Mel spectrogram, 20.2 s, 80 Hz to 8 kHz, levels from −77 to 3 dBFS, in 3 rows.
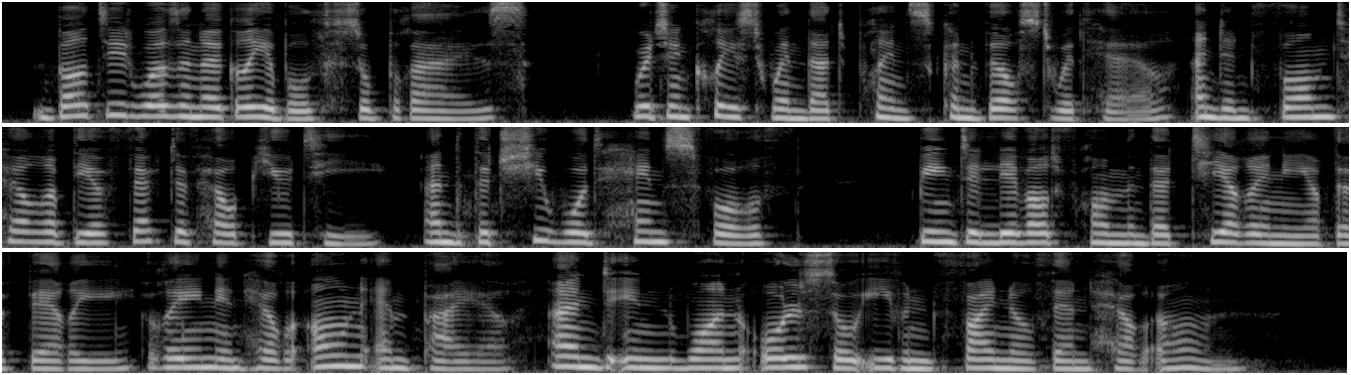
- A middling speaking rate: Yes, average, 150 wpm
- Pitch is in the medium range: No, high, 210 Hz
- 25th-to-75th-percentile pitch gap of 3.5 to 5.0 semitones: No, average, 2.9 semitones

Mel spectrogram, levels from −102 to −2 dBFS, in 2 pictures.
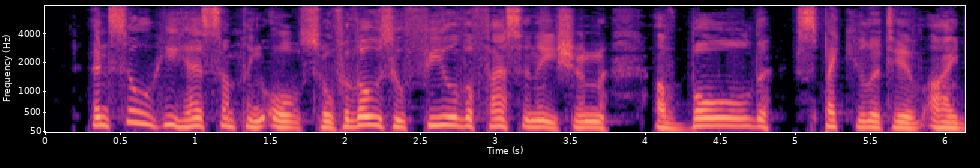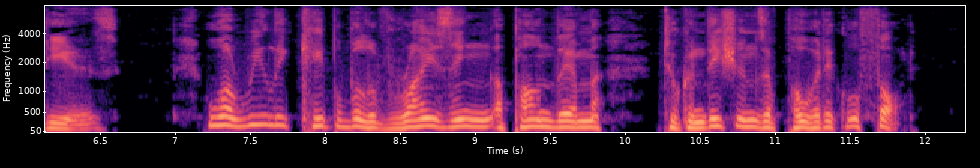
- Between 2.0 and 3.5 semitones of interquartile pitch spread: No, average, 3.9 semitones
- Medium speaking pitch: Yes, medium, 160 Hz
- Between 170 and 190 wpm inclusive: No, average, 140 wpm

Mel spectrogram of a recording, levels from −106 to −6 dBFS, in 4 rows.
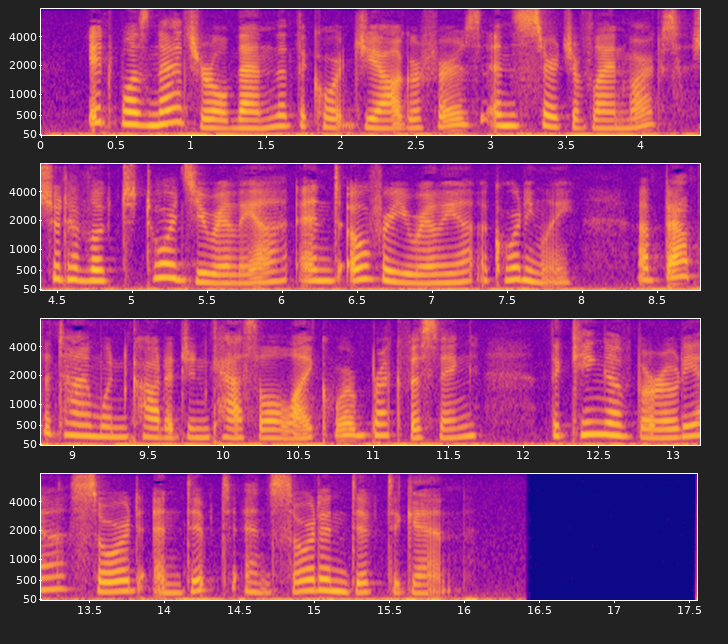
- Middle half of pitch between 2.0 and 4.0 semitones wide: No, average, 4.4 semitones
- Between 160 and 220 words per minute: No, average, 145 wpm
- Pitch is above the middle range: Yes, high, 230 Hz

